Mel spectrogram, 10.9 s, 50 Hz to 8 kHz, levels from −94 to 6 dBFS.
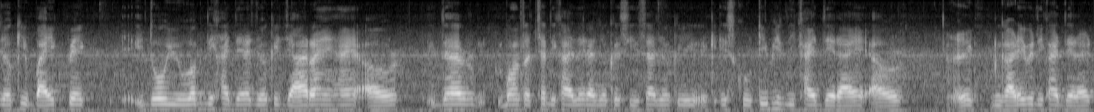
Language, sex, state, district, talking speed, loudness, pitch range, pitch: Hindi, male, Chhattisgarh, Korba, 235 wpm, -19 LUFS, 125-140 Hz, 130 Hz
